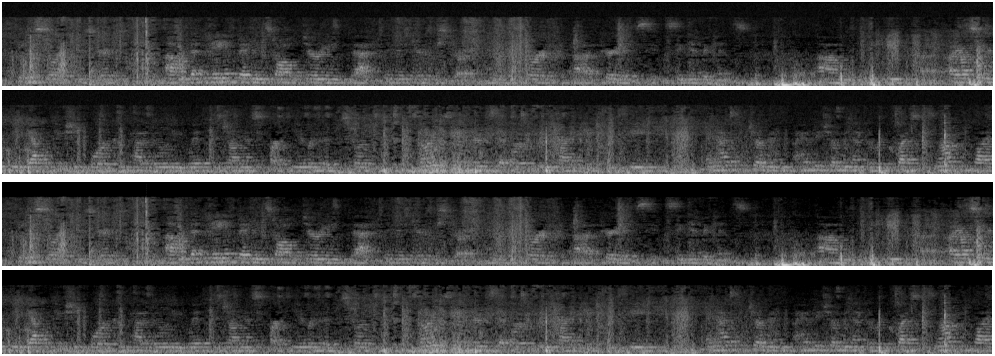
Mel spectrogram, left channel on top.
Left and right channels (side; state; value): left; noise; hiss, 21 dB below the sound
